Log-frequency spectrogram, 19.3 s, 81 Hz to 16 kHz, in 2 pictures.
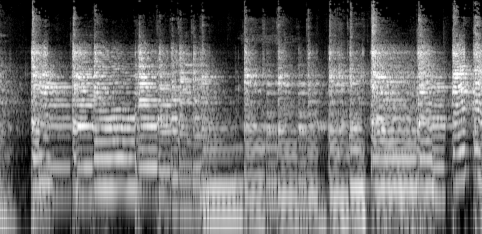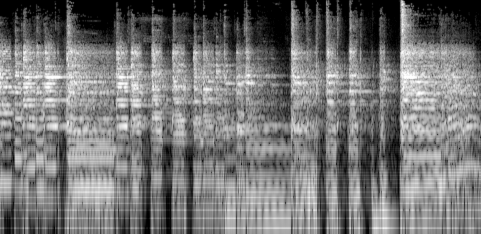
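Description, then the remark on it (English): A Squier Bullet electric guitar on the neck pickup, run through a vintage Boss SD-1 overdrive pedal with a little reverb, plays a continuous run of warm, slightly gritty notes and chords, loud, with no talking. “Right now, I'm running it through my vintage SD1, my Boss SD1, and a little bit of a reverb, but nothing else, really.”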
